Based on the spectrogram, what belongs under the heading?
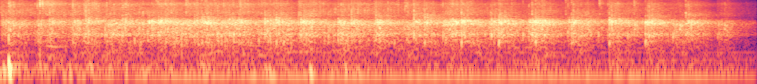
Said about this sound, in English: You can do it, men. There is greatness in you. You can do it. Ladies, let's give our men a hand clap. They need it.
